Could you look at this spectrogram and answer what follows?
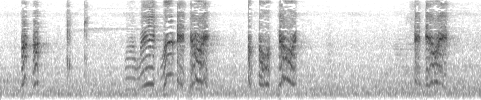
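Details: Pet parrot talking, said to speak words such as papa, mummy and a meow; harsh, squawky spoken bursts in three clusters, with quick rising and falling voiced strokes and a final burst near the end.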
